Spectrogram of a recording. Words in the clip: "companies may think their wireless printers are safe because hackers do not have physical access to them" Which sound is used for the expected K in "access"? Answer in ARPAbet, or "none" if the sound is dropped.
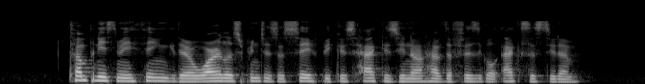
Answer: K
